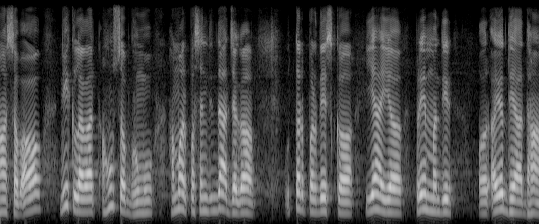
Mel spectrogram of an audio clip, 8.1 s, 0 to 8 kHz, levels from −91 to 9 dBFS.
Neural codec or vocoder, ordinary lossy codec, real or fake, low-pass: none; none; real; 7.2 kHz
